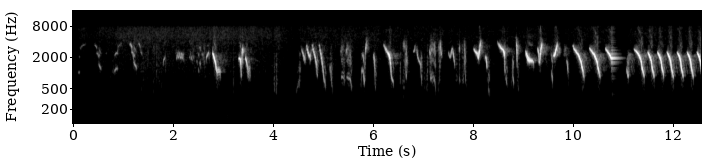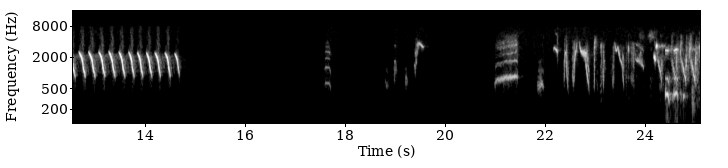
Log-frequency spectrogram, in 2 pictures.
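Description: A lyrebird mimics a run of varied sounds: scattered chirps and whistles, then a long rapid mechanical-sounding rattle of even pulses, a pause, and more sharp calls and squeaks, clear and close.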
